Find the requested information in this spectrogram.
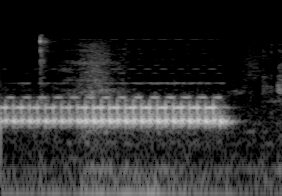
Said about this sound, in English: Forgive that phone. I'm in the office. The staff is not here at the moment.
